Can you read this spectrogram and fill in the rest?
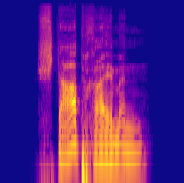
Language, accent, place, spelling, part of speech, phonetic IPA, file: German, Germany, Berlin, Stabreimen, noun, [ˈʃtaːpˌʁaɪ̯mən], De-Stabreimen.ogg
- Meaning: dative plural of Stabreim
